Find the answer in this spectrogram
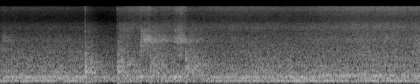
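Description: Cleaver chopping duck on a thick wooden chopping block: a quick run of about four sharp chops in the first half, over a steady low hum.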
